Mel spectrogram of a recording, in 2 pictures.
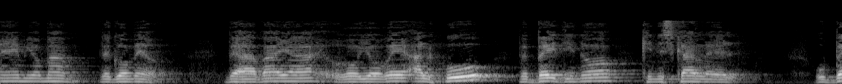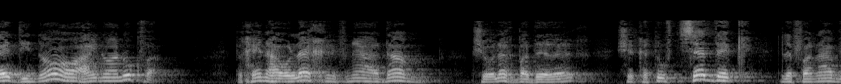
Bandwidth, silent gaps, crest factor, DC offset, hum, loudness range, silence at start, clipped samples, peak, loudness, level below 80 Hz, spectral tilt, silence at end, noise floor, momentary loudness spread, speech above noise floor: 8.2 kHz; none; 18 dB; under 0.1%; none; 5 LU; 0 s; under 0.1%; -4 dBFS; -22 LUFS; -60 dBFS; -6.5 dB/octave; 0 s; -59 dBFS; 14 LU; 38 dB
